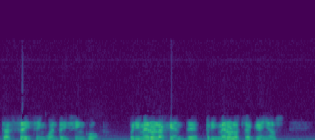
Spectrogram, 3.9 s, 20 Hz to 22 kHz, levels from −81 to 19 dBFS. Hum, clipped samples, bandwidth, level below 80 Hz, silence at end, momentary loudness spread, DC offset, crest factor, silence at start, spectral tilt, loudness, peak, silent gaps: none; under 0.1%; 6 kHz; -52 dBFS; 0.45 s; 14 LU; under 0.1%; 18 dB; 0.05 s; -6 dB/octave; -19 LUFS; -2 dBFS; none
